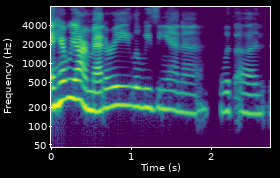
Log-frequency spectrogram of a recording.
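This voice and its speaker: An animated voice with an American accent at a fairly slow pace, ordinary pitch variation and a dry, close sound with no echo. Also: woman. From US West Coast, South Central Los Angeles. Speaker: personal finance author and speaker. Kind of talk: interview, personal testimony. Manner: animated, laughs often.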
